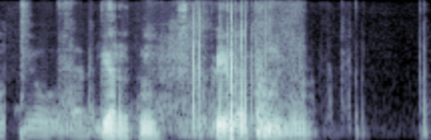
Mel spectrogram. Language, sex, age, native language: Icelandic, male, 18-19, Icelandic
